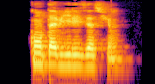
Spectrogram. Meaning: counting, accounting
- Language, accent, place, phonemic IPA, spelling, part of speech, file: French, France, Lyon, /kɔ̃.ta.bi.li.za.sjɔ̃/, comptabilisation, noun, LL-Q150 (fra)-comptabilisation.wav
